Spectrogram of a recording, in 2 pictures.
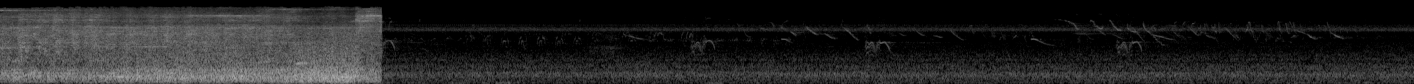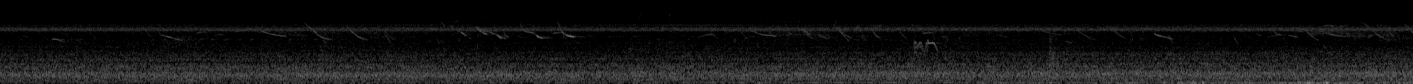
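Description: Freight train of tank cars and boxcars rolling past close by, loud, cutting off abruptly about four seconds in. Then quiet countryside: a steady high insect buzz with scattered short bird chirps.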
